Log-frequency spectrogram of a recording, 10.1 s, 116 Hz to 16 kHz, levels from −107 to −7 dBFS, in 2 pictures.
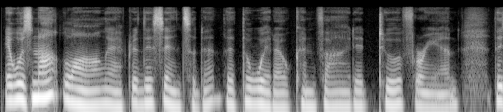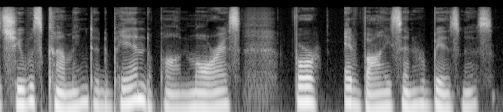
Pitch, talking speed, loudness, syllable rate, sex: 155 Hz, 160 wpm, -21 LUFS, 4.6 syllables/s, female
